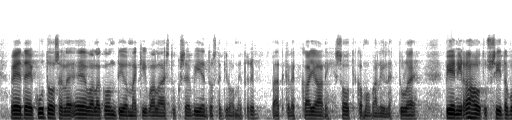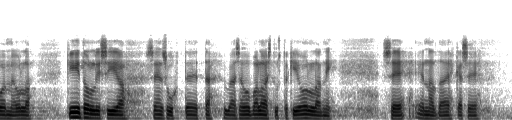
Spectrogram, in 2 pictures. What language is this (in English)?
Finnish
